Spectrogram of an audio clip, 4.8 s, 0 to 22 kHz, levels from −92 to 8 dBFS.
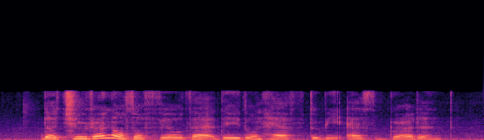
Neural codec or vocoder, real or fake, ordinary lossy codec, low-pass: codec, 16 kHz, 8 kbps, FreqCodec, smaller model; fake; none; none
